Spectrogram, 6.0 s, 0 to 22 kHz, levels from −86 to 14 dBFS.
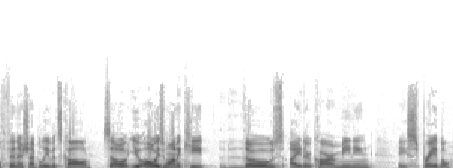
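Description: Damaged data in a compressed stream at 1.19–1.21 s, just after "I believe it's", then at 4.07–4.09 s and 5.90–5.92 s: corrupted frames break decoder sync, each giving a brief glitch.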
